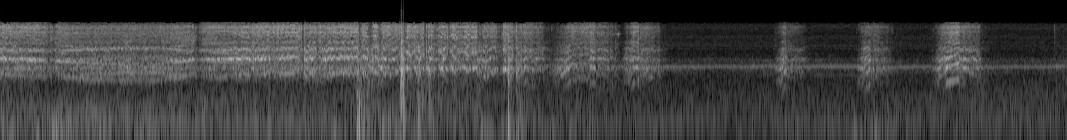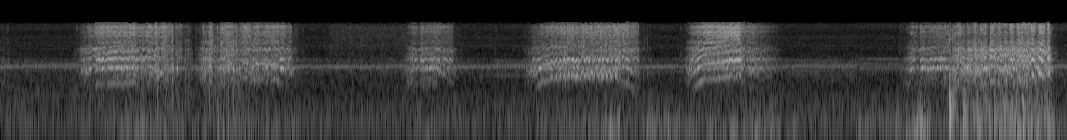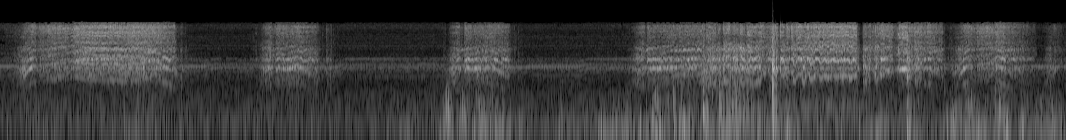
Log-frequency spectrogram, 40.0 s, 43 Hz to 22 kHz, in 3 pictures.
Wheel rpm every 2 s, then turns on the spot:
200, 200, 190, 130, 10, 10, 30, 80, 70, 30, 100, 50, 70, 120, 100, 40, 50, 70, 190, 100.
12-14 16-24 32-34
